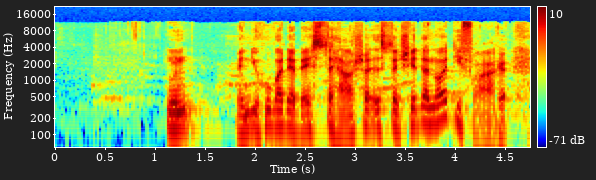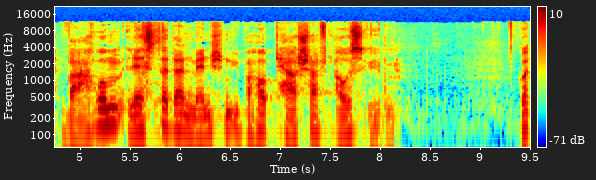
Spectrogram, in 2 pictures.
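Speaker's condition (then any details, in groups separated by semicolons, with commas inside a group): No condition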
